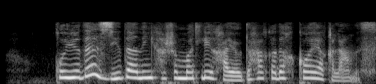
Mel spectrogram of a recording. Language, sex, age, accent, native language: Uzbek, female, 19-29, Toshkent shahri, Uzbek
